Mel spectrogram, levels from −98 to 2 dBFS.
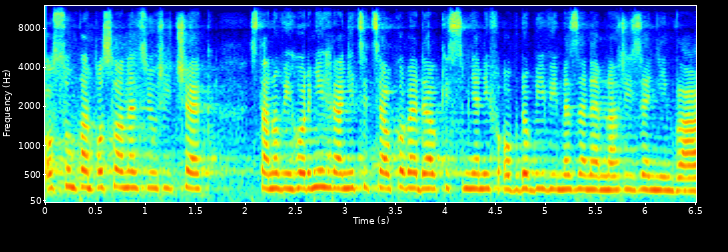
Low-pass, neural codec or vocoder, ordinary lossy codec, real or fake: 10.8 kHz; none; Opus, 32 kbps; real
